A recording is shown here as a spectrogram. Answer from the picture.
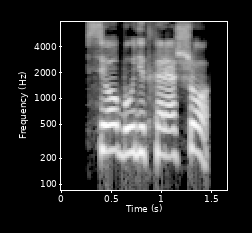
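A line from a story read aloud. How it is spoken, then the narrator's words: Shouted. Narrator (Russian): крикнул Рави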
